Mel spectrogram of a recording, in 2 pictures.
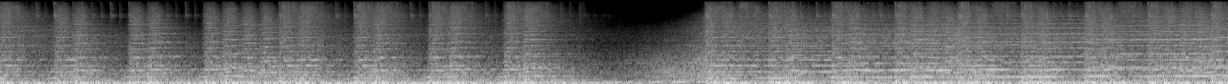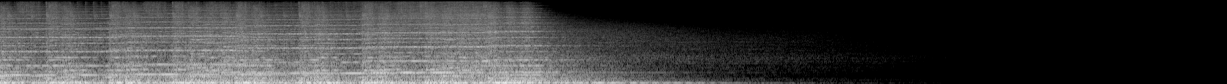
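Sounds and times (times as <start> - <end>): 
instrumental music: 0.0 - 19.0.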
